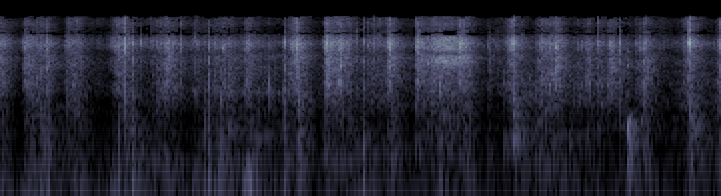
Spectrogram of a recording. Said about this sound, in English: Of course, now I have to shuffle my deck. Discard pile into my deck because I have no deck for which to draw a card from.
